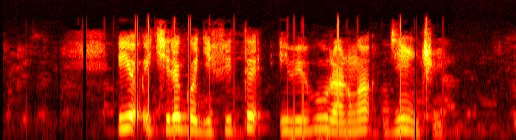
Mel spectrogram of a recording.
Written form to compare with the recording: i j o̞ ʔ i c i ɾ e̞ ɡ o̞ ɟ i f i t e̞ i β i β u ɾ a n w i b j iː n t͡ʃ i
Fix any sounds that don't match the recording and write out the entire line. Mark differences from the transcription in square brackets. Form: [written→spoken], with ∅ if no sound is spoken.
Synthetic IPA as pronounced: i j o̞ ʔ i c i ɾ e̞ ɡ o̞ ɟ i f i t e̞ i β i β u ɾ a n w [i→a] b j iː n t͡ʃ i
